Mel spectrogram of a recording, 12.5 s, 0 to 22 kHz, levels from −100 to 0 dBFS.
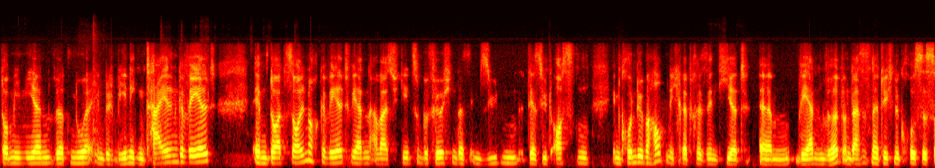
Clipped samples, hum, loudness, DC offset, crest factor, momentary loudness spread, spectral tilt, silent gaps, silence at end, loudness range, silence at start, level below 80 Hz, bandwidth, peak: under 0.1%; none; -26 LUFS; under 0.1%; 20 dB; 10 LU; -4.5 dB/octave; none; 0 s; 3 LU; 0 s; -78 dBFS; 8 kHz; -6 dBFS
